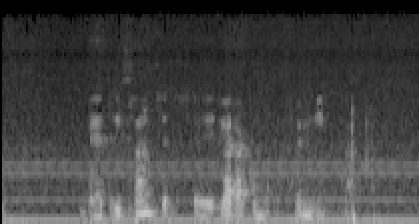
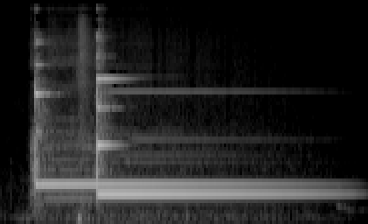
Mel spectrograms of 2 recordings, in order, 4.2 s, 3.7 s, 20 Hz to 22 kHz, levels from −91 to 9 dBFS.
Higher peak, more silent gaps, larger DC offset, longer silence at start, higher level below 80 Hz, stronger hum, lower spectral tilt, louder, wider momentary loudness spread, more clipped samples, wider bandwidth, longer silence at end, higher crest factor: about the same, -8 dBFS vs -6 dBFS; neither; neither; second, 0 s vs 0.3 s; first, -42 dBFS vs -74 dBFS; neither; first, -8 dB/octave vs 0.5 dB/octave; about the same, -25 LUFS vs -25 LUFS; second, 14 LU vs 18 LU; neither; second, 16.5 kHz vs 19.5 kHz; second, 0 s vs 0.2 s; about the same, 18 dB vs 22 dB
